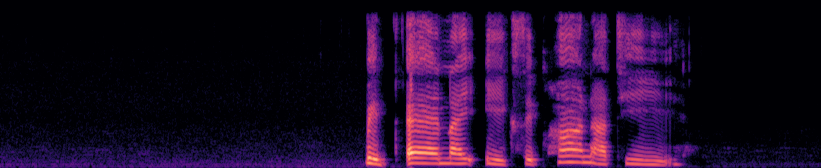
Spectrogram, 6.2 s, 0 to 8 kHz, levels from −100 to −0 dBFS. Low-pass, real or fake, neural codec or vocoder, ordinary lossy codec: 7.2 kHz; real; none; none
